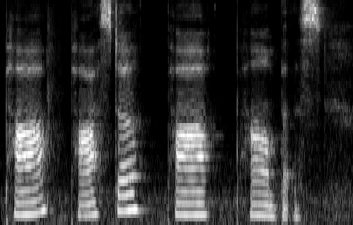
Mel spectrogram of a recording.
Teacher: my lips are just relaxed there's no rounding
